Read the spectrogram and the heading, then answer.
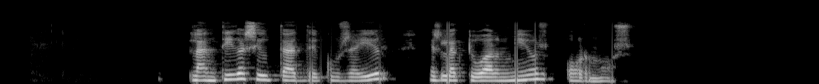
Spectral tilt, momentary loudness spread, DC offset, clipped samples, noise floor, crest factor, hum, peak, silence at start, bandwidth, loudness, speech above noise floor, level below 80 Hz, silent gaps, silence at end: -5.5 dB/octave; 10 LU; under 0.1%; under 0.1%; -78 dBFS; 18 dB; none; -2 dBFS; 1.9 s; 7.8 kHz; -18 LUFS; 60 dB; -56 dBFS; none; 1.9 s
